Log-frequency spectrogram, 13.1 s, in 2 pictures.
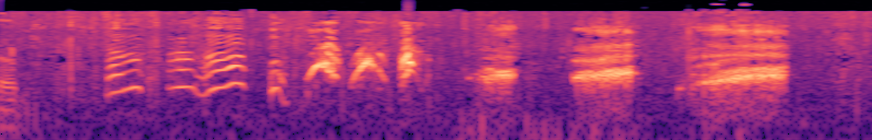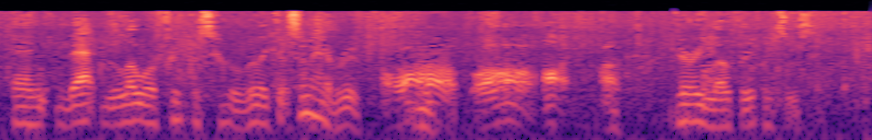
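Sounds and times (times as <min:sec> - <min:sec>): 
speech: 0:00.0 - 0:01.1, 0:07.1 - 0:10.2, 0:11.1 - 0:12.9
kookaburra call: 0:00.8 - 0:06.0.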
